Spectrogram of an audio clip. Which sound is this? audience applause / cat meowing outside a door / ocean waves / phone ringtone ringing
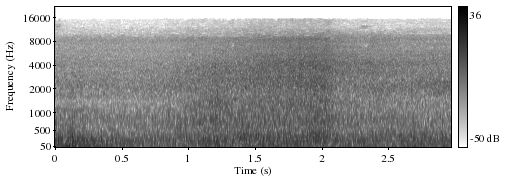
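ocean waves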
